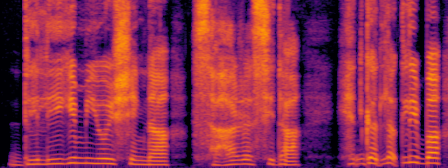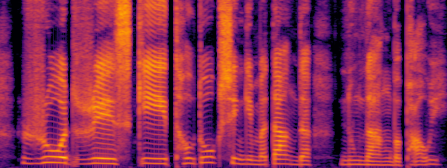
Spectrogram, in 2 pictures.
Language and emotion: Manipuri, fearful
